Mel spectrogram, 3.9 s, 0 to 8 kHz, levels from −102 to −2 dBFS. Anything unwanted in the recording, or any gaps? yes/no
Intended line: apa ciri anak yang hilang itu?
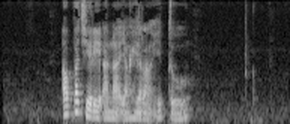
no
